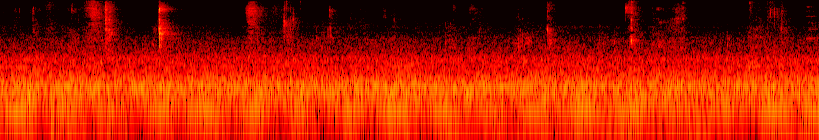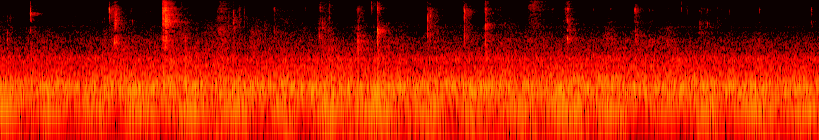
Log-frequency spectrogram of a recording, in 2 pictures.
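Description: Eating rice and oily side dishes by hand: scattered small, wet clicks and smacks of chewing and fingers working the food, over a steady low hum.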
